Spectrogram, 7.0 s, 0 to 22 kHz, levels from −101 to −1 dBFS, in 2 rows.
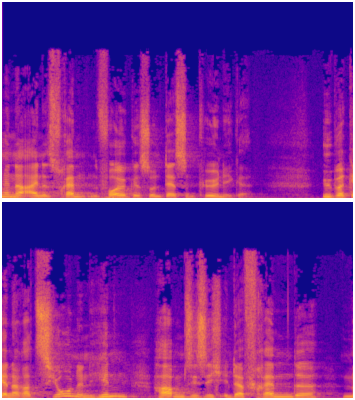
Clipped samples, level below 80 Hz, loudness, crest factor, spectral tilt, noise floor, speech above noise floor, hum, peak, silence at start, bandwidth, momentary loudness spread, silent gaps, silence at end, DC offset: under 0.1%; -60 dBFS; -24 LUFS; 20 dB; -3.5 dB/octave; -49 dBFS; 25 dB; none; -6 dBFS; 0 s; 17 kHz; 8 LU; none; 0 s; under 0.1%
